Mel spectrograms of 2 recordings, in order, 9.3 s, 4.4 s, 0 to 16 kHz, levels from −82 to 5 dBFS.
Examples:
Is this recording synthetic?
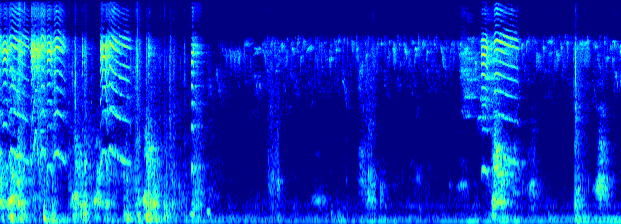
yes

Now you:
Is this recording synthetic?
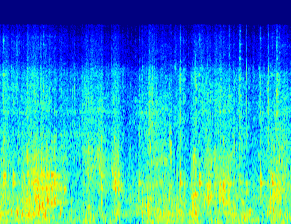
no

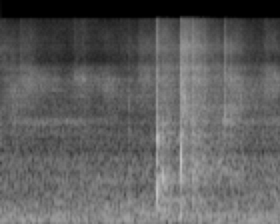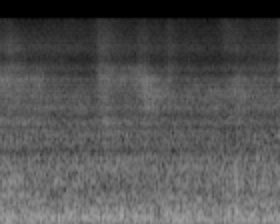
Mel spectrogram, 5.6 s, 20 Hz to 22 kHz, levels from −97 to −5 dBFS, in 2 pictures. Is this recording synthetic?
yes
